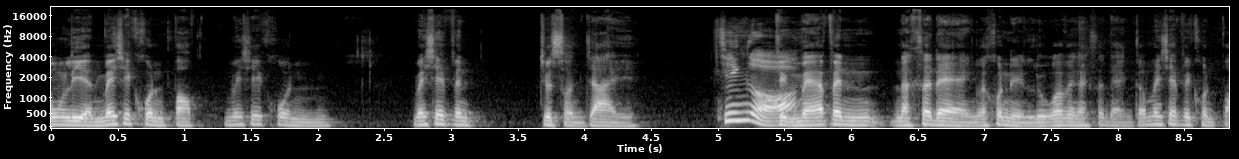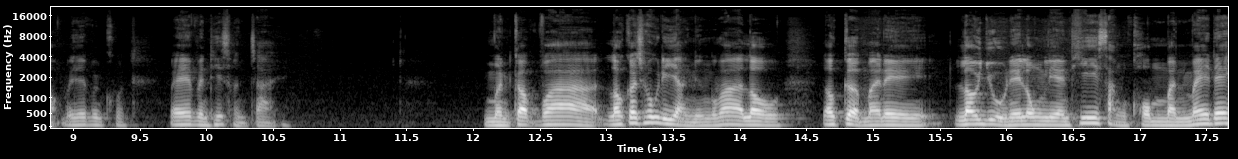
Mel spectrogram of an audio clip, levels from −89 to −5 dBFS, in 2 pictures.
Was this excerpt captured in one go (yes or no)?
yes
